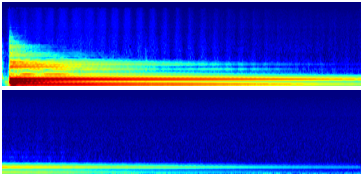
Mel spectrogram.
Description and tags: A#, on a nylon strung guitar. belongs to samplepack "Notes on nylon guitar".
note, guitar, music, strings, nylon, a, string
